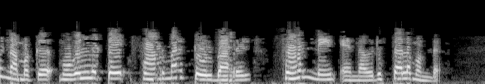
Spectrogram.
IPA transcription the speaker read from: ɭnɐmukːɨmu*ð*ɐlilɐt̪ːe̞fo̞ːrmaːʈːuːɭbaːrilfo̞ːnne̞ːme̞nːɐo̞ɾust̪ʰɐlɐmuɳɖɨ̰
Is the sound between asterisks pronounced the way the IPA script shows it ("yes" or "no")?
no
